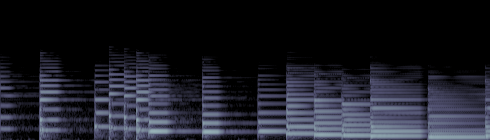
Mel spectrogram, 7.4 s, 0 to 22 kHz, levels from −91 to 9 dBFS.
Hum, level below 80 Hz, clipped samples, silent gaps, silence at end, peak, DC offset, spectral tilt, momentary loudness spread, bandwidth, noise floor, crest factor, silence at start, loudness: none; -64 dBFS; under 0.1%; none; 0 s; -18 dBFS; under 0.1%; -11 dB/octave; 14 LU; 4.9 kHz; -60 dBFS; 14 dB; 0 s; -33 LUFS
